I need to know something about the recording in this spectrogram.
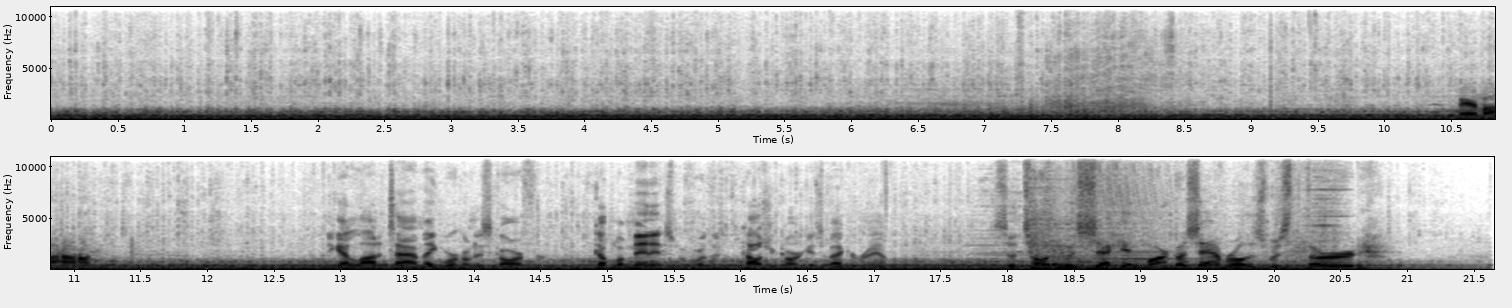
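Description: A race car engine idles with a steady, loud drone.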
